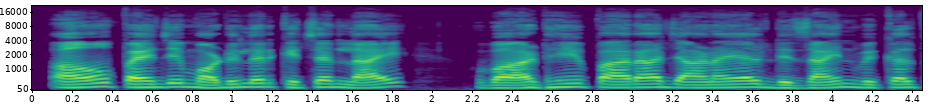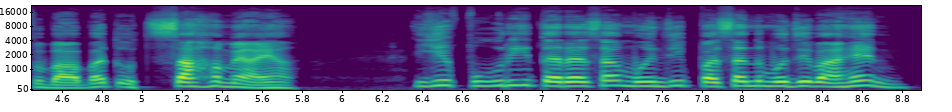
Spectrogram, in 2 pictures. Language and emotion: Sindhi, happy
